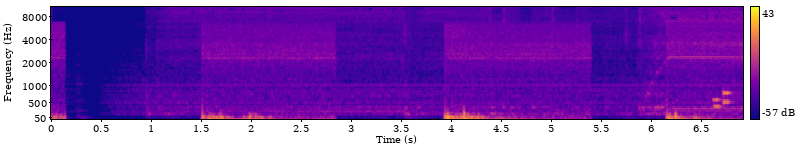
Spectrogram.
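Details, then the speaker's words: Ender 5 3D printer with MKS Gen L board and TMC2208 stepper drivers, homing noise test: short buzzing whir bursts as each axis moves, then pauses; normal stepper noise, about halfway between A4988 and the same drivers in stealthChop. "in terms of noise I'd say about halfway between eight four nine eight eight and these same drivers in stealth mode"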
